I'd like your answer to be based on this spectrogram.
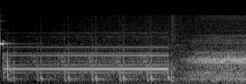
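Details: Mini Pegaso cough assist machine switched on in automatic mode, delivering inspiration by the set times: a steady electronic tone with rhythmic clicking at start-up, then airflow hiss; cough assist device start tone.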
